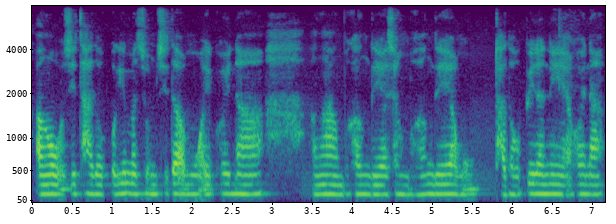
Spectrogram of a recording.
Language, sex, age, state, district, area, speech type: Manipuri, female, 45-60, Manipur, Bishnupur, rural, spontaneous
